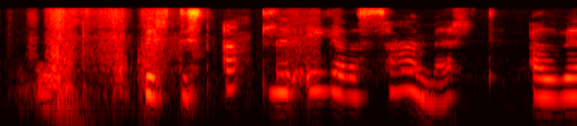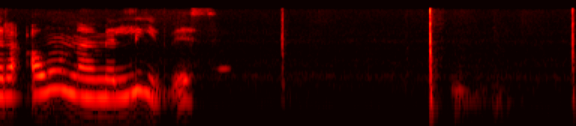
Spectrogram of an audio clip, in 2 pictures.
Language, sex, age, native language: Icelandic, female, 11, Icelandic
